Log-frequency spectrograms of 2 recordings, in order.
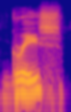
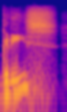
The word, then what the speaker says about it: Gris: going to talk about this game called g u Greece in Spanish it's called Greece uh the developers of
